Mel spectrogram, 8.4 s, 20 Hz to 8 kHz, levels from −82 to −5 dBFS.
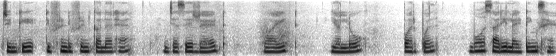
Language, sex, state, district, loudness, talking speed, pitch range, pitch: Hindi, female, Himachal Pradesh, Shimla, -19 LUFS, 95 wpm, 180-200 Hz, 190 Hz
